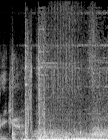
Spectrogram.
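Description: A cinematic trailer sound-design hit: a sudden whoosh about half a second in opens into a loud, deep, sustained rumble.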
